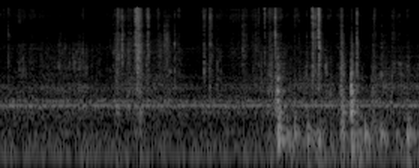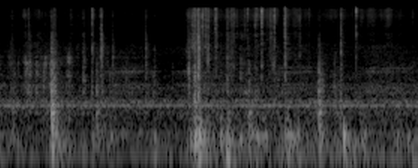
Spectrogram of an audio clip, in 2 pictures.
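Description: Foil tape being handled and pressed down by hand onto galvanized sheet-metal ductwork: irregular crinkling crackles and taps, busiest about eight seconds in, over a steady hum.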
